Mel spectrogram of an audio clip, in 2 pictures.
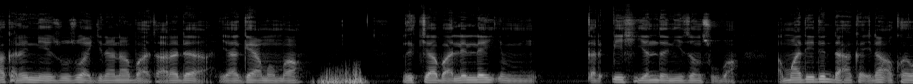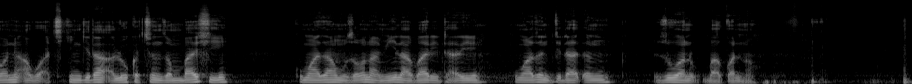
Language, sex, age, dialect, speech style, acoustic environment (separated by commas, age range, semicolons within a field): Hausa, male, 18-24, Nigeria - Katsina, tired; relaxed; focused, silence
